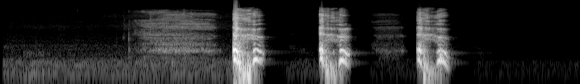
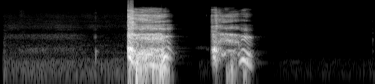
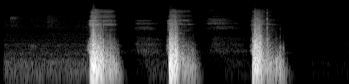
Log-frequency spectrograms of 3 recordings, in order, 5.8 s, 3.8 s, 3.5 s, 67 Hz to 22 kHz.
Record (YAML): three_cough_length: 5.8 s
three_cough_amplitude: 32768
three_cough_signal_mean_std_ratio: 0.25
cough_length: 3.8 s
cough_amplitude: 32768
cough_signal_mean_std_ratio: 0.32
exhalation_length: 3.5 s
exhalation_amplitude: 32768
exhalation_signal_mean_std_ratio: 0.26
survey_phase: beta (2021-08-13 to 2022-03-07)
age: 18-44
gender: Female
wearing_mask: 'No'
symptom_fatigue: true
symptom_fever_high_temperature: true
symptom_headache: true
symptom_change_to_sense_of_smell_or_taste: true
symptom_loss_of_taste: true
symptom_onset: 5 days
smoker_status: Ex-smoker
respiratory_condition_asthma: false
respiratory_condition_other: false
recruitment_source: Test and Trace
submission_delay: 2 days
covid_test_result: Positive
covid_test_method: RT-qPCR
covid_ct_value: 16.5
covid_ct_gene: ORF1ab gene
covid_ct_mean: 16.8
covid_viral_load: 3000000 copies/ml
covid_viral_load_category: High viral load (>1M copies/ml)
